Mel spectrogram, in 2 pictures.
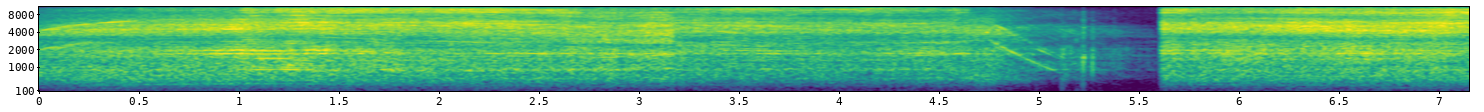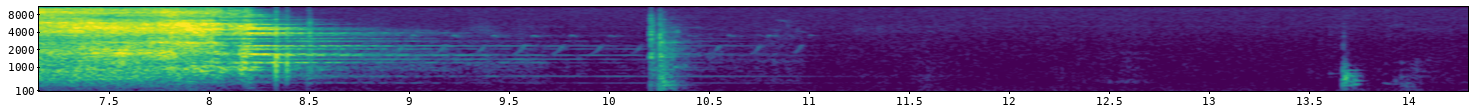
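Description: A saw cuts steadily across the rough end of a sawmill lumber board, squaring it, for about eight seconds with one short pause. A couple of sharp knocks of wood follow in near silence.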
